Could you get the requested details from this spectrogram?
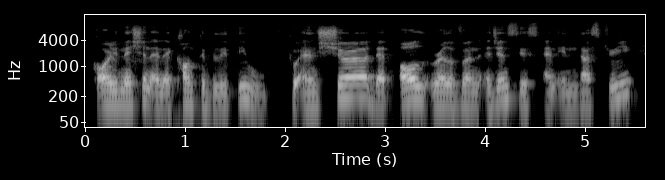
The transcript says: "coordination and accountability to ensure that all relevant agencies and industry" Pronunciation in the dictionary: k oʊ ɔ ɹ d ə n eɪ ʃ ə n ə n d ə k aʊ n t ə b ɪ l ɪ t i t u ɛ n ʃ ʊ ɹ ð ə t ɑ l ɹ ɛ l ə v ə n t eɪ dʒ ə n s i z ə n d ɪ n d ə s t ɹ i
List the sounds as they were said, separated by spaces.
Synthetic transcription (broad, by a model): k oʊ ɔ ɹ d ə n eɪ ʃ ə n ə n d ə k aʊ n t ə b ɪ l ɪ t i t u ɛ n ʃ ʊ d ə t ɑ l ɹ ɛ l ə v ə n t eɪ dʒ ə n s i s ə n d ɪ n d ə s t ɹ i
